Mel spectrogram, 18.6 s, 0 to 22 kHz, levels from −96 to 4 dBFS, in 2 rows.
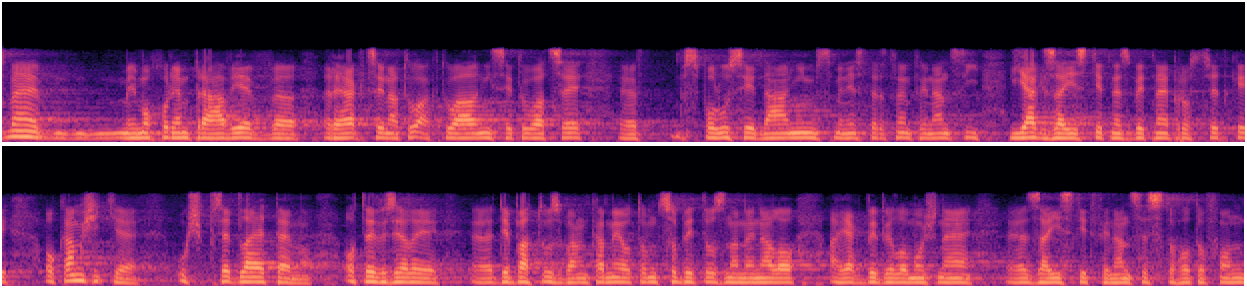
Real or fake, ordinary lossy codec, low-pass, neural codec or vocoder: real; Opus, 64 kbps; 5.4 kHz; none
